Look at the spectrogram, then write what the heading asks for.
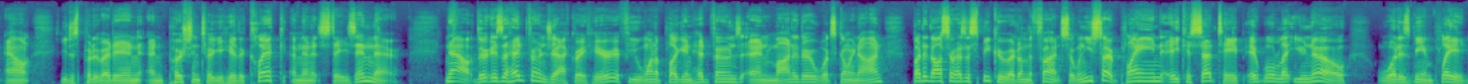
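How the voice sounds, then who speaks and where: A man's voice: medium pitch, fairly bright tone, no echo. Man explaining a product, dry close mic. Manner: conversational, step-by-step explaining. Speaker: product reviewer. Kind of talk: casual explanatory product review to camera. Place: small home office studio, indoors. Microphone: close desk microphone on boom arm.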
